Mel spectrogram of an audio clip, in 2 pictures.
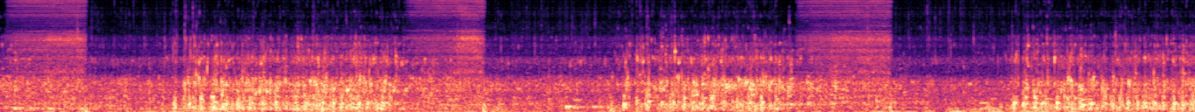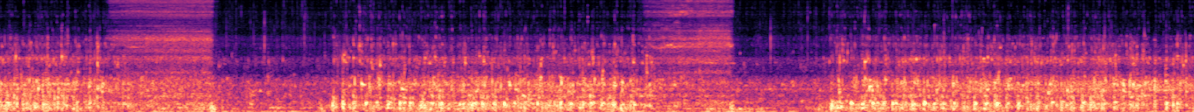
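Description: Scuba diver breathing through a regulator: a short hiss with each inhale, then a few seconds of bubbling rumble as the exhaled air vents, repeating about every five or six seconds.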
